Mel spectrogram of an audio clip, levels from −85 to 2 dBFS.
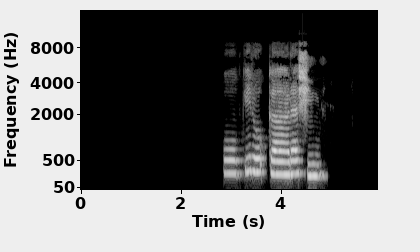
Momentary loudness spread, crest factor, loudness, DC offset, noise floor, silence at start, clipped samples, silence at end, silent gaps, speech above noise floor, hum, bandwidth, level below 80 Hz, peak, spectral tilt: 12 LU; 20 dB; -15 LUFS; under 0.1%; under -90 dBFS; 2.85 s; under 0.1%; 1 s; none; over 74 dB; none; 9.4 kHz; -70 dBFS; 0 dBFS; -2.5 dB/octave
